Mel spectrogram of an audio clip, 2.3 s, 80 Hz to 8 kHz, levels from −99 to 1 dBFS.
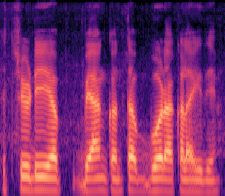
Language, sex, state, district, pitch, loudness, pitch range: Kannada, male, Karnataka, Koppal, 140 Hz, -16 LUFS, 135-145 Hz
